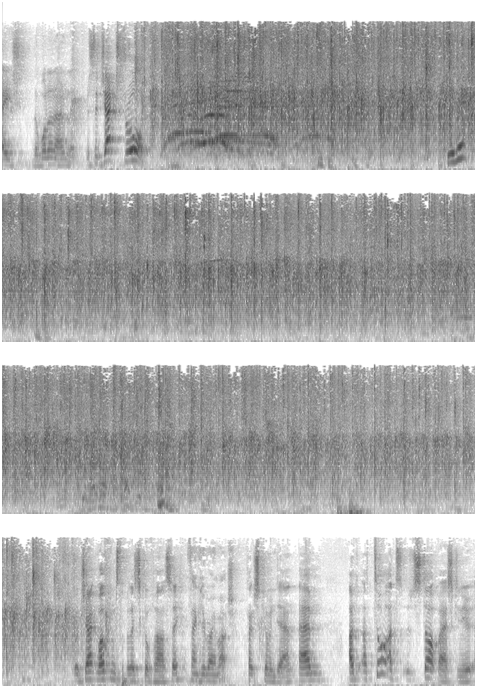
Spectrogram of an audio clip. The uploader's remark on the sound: Recorded live at St James Theatre.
